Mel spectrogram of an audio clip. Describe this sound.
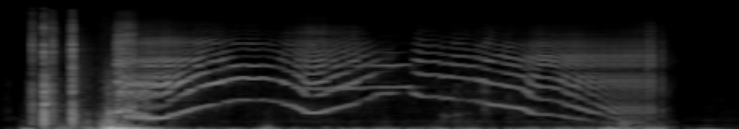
Chest Opening
A treasure chest being opened.
Chest, Opening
